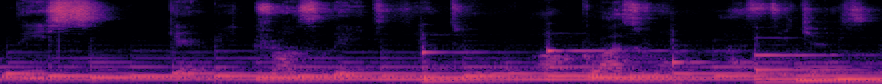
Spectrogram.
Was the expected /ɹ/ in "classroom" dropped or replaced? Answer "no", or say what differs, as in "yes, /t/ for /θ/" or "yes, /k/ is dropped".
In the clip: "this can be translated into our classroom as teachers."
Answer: yes, /w/ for /ɹ/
